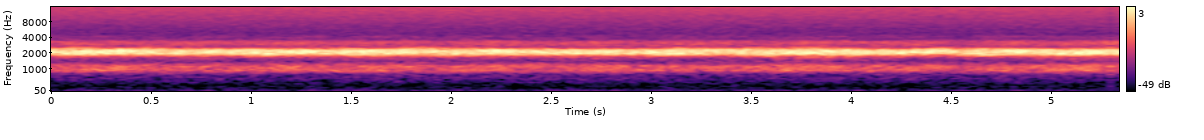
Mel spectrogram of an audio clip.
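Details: Many frogs calling in a spring wetland behind a house, live unlooped recording: a dense, unbroken chorus of overlapping croaks forms a steady two-toned drone, with no single caller standing out and no other sounds.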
